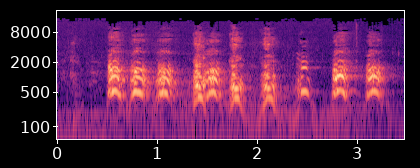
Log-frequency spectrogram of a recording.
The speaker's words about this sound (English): Twenty dogs, including two huge white Pyrenees and a half dozen plump black lab pups, bark from their large forested pen. Most are foster dogs being groomed for adoption.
